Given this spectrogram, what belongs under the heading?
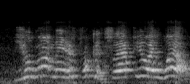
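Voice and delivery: screaming. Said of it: "they're screaming like tards at each other".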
